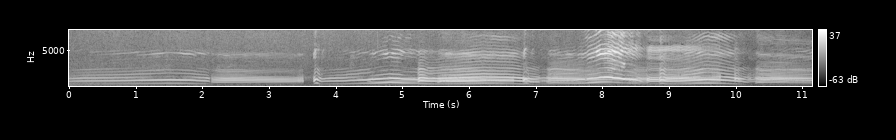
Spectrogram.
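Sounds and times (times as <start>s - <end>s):
wedge-tailed shearwaters moaning courtship calls: 0.0s - 11.1s.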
